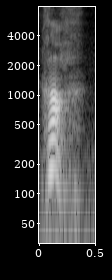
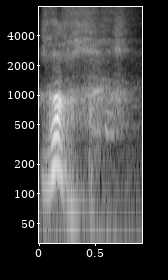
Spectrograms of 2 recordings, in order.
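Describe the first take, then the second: First: It ends in the raspy sound alone. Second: An extra h sound is added at the end. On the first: The speaker calls it right. "It's just roch" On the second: The speaker calls it wrong. "You don't say roch"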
